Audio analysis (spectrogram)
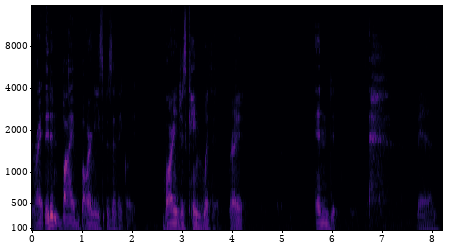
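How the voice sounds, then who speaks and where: A man in his twenties hosting a casual livestream chat, rambling and repeating himself with soft trailing asides. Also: low-pitched, breathy edge. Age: 20s. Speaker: livestream host.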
